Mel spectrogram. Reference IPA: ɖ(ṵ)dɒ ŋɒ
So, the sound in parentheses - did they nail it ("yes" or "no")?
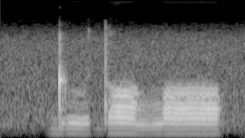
no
